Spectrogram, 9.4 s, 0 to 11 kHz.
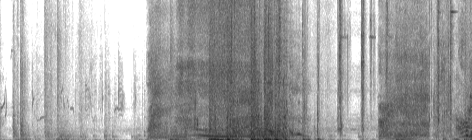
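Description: Gunfire in the video game 7 Days to Die: after a quiet stretch with faint clicks, loud bursts of rapid shots and impacts erupt and keep up in heavy clusters to the end.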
